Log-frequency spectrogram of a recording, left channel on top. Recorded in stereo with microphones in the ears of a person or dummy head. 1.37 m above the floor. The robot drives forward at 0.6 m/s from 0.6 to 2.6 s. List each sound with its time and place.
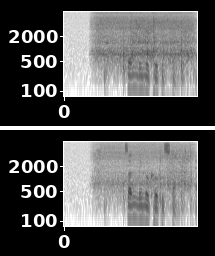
1.2 s a man speaking: 70° right (ahead or behind); by 2.7 s 65° right (ahead or behind)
